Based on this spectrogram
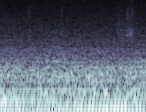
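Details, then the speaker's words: Car held on the brake while the clutch is released to the bite point for a hill start: a low, deep, even engine drone. Normal loading, nothing wrong. "doch gut jetzt merkte diesen druck mercedes auto dröhnt es hört sich nicht gut an er ist richtig so"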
